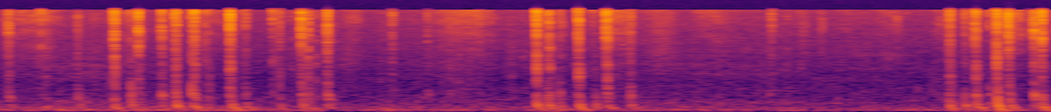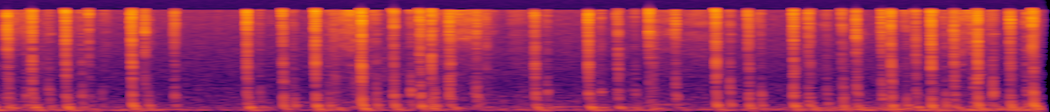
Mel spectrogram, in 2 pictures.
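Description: Fingertips type continuously on the blue-backlit plastic keycaps of a dark laptop keyboard, producing rapid, short, dry clicks with a soft low thump and a bright tick. Bursts of fast tapping ease off briefly around the two- and four-second marks, then pick up again and continue steadily to the end.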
